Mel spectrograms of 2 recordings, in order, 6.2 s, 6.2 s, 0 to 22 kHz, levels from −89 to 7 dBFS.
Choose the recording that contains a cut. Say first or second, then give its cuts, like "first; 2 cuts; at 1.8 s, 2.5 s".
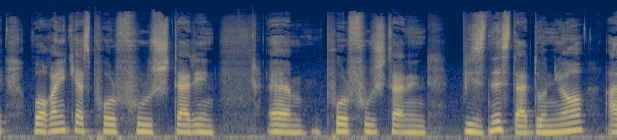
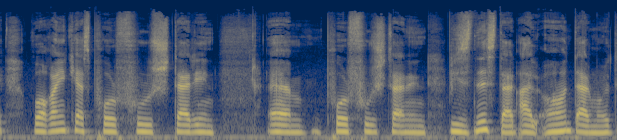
second; 2 cuts; at 4.4 s, 5.1 s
